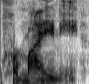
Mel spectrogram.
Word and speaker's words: Hermione: their pronunciation is like no one knew Hermione was how you said it for the first 10 years we read those books nobody was like Hermione no come on uh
